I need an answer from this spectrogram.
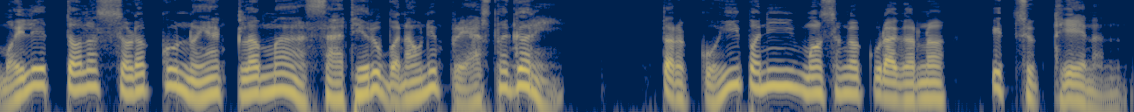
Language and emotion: Nepali, sad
